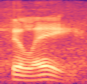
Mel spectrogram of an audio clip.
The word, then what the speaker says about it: fillet: So, pronunciation. We see the ET making a long A sound, like say and day. Fillet.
